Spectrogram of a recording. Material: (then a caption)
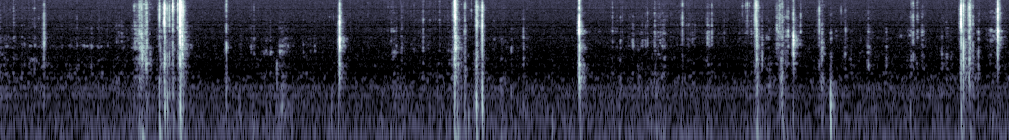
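Soap. A utility knife blade slices curls off a hand-sized solid soap bar with a green glitter coating and a white interior, held in a hand with red nails. About a dozen short, crisp, gritty scraping cuts sound, separated by quiet pauses. They are bright and dry with almost no low end.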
